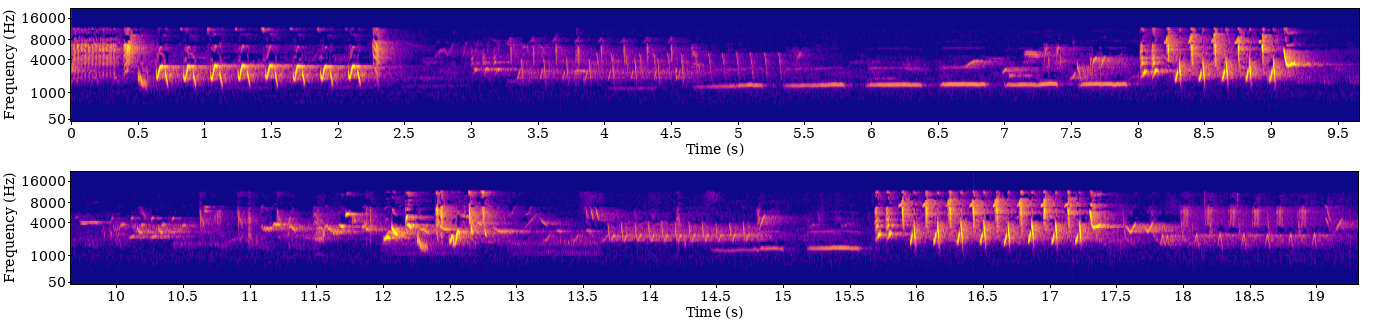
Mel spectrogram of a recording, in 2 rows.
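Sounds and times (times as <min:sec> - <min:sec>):
common nightingale song: 0:00.0 - 0:19.3.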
